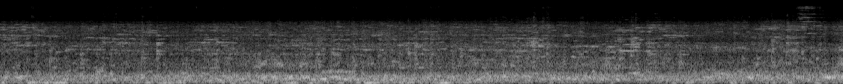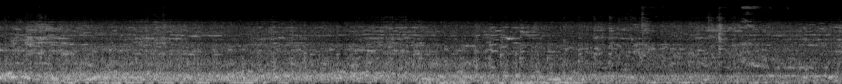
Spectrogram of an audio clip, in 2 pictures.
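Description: Freight cars of a manifest train rolling steadily past at close range, their wheels running on the rails.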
